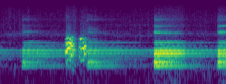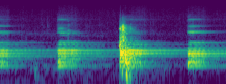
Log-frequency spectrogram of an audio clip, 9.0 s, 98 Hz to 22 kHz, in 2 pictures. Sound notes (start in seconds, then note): 1.2 dog Barking In Distance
